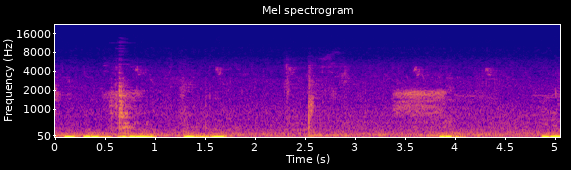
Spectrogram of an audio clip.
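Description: A few short knocks and rustles in the first second, then one short harsh bird call about three and a half seconds in, over a low steady rumble.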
